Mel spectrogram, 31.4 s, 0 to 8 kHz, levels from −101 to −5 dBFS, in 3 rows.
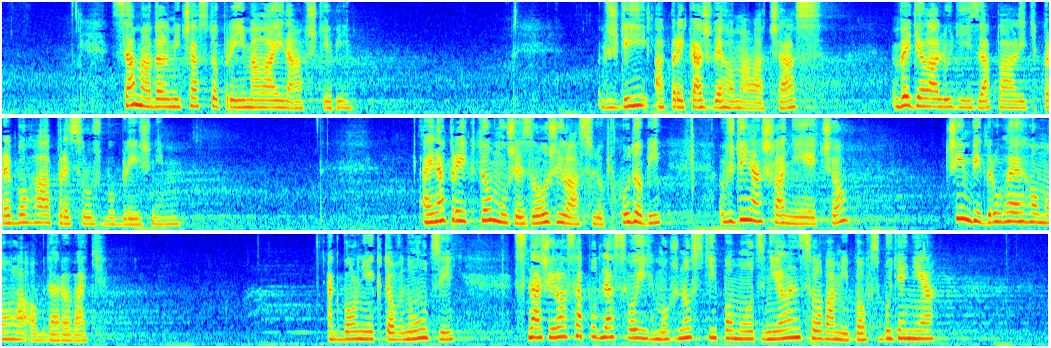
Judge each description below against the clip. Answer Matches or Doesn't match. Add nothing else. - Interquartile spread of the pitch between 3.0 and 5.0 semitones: Matches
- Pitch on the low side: Doesn't match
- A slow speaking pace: Matches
